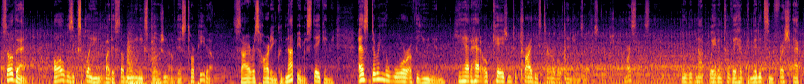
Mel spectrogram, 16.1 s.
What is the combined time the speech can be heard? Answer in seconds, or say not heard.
16 s.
